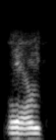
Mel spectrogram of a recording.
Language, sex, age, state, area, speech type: Sanskrit, male, 18-30, Uttarakhand, urban, conversation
